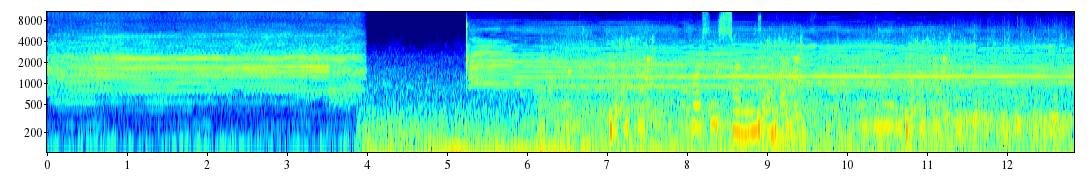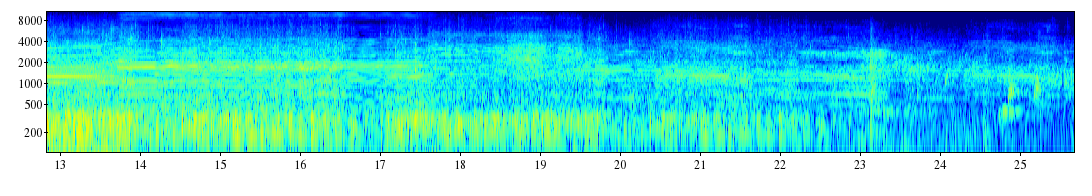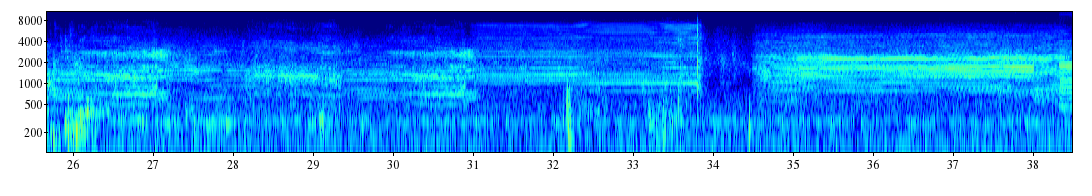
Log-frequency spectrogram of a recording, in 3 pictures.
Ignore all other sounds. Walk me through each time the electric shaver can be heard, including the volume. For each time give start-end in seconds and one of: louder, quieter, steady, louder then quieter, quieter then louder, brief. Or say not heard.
0.0-38.4 quieter.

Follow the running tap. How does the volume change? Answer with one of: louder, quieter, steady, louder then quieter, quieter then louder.
quieter.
